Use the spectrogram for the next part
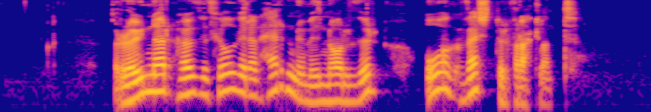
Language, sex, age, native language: Icelandic, male, 40-49, Icelandic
